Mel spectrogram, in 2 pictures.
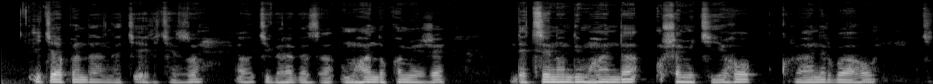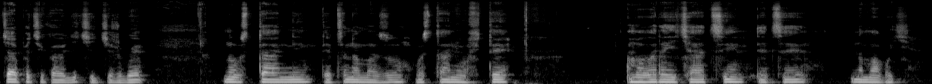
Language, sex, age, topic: Kinyarwanda, female, 18-24, government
